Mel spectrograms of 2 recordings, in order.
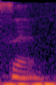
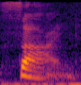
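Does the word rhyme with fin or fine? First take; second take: fin; fine. First: The vowel is short, rhyming with fin. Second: The vowel is long, rhyming with fine. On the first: The speaker calls it wrong. "It's not sin" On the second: The speaker calls it right. "It is sine"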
